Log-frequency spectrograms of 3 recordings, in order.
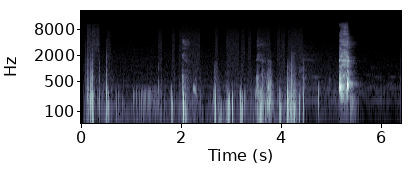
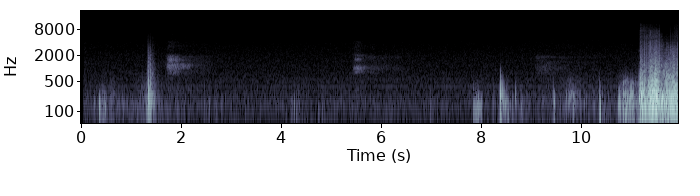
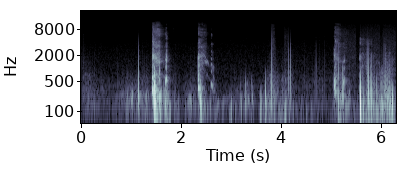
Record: three_cough_length: 6.4 s
three_cough_amplitude: 28772
three_cough_signal_mean_std_ratio: 0.18
exhalation_length: 11.9 s
exhalation_amplitude: 12041
exhalation_signal_mean_std_ratio: 0.24
cough_length: 6.3 s
cough_amplitude: 26095
cough_signal_mean_std_ratio: 0.25
survey_phase: beta (2021-08-13 to 2022-03-07)
age: 18-44
gender: Female
wearing_mask: 'No'
symptom_cough_any: true
symptom_headache: true
symptom_onset: 3 days
smoker_status: Never smoked
respiratory_condition_asthma: false
respiratory_condition_other: false
recruitment_source: Test and Trace
submission_delay: 2 days
covid_test_result: Positive
covid_test_method: RT-qPCR
covid_ct_value: 22.7
covid_ct_gene: N gene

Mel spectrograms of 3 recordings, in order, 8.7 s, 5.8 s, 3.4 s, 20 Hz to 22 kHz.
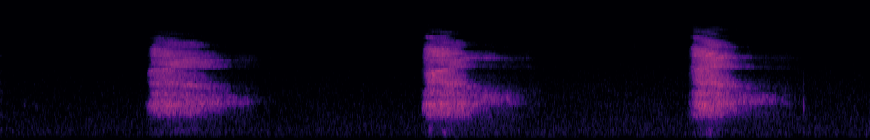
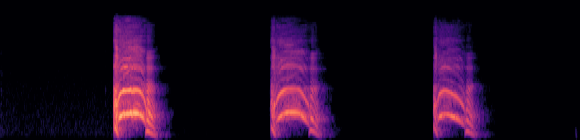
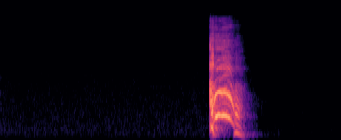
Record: exhalation_length: 8.7 s
exhalation_amplitude: 1450
exhalation_signal_mean_std_ratio: 0.39
three_cough_length: 5.8 s
three_cough_amplitude: 22621
three_cough_signal_mean_std_ratio: 0.31
cough_length: 3.4 s
cough_amplitude: 23452
cough_signal_mean_std_ratio: 0.23
survey_phase: beta (2021-08-13 to 2022-03-07)
age: 45-64
gender: Female
wearing_mask: 'No'
symptom_none: true
smoker_status: Never smoked
respiratory_condition_asthma: false
respiratory_condition_other: false
recruitment_source: REACT
submission_delay: 2 days
covid_test_result: Negative
covid_test_method: RT-qPCR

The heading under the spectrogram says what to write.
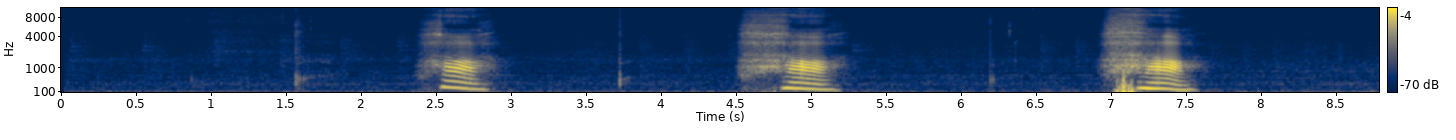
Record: exhalation_length: 8.8 s
exhalation_amplitude: 6874
exhalation_signal_mean_std_ratio: 0.32
survey_phase: beta (2021-08-13 to 2022-03-07)
age: 45-64
gender: Female
wearing_mask: 'No'
symptom_runny_or_blocked_nose: true
symptom_fever_high_temperature: true
symptom_other: true
symptom_onset: 3 days
smoker_status: Never smoked
respiratory_condition_asthma: false
respiratory_condition_other: false
recruitment_source: Test and Trace
submission_delay: 1 day
covid_test_result: Positive
covid_test_method: RT-qPCR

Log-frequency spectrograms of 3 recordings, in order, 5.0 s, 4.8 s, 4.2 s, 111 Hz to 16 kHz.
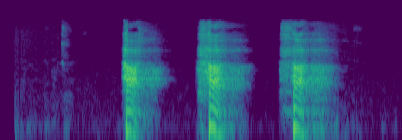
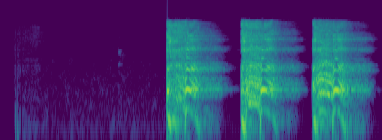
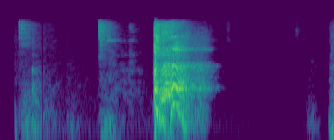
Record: exhalation_length: 5.0 s
exhalation_amplitude: 27886
exhalation_signal_mean_std_ratio: 0.34
three_cough_length: 4.8 s
three_cough_amplitude: 32768
three_cough_signal_mean_std_ratio: 0.47
cough_length: 4.2 s
cough_amplitude: 31731
cough_signal_mean_std_ratio: 0.29
survey_phase: beta (2021-08-13 to 2022-03-07)
age: 45-64
gender: Male
wearing_mask: 'No'
symptom_none: true
smoker_status: Ex-smoker
respiratory_condition_asthma: false
respiratory_condition_other: false
recruitment_source: Test and Trace
submission_delay: 2 days
covid_test_result: Positive
covid_test_method: RT-qPCR
covid_ct_value: 29.8
covid_ct_gene: N gene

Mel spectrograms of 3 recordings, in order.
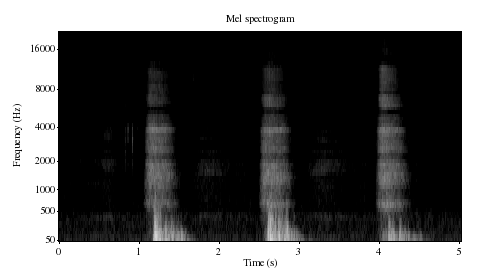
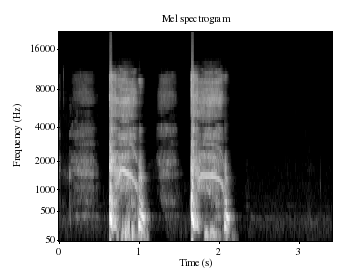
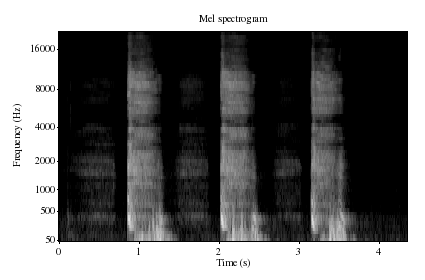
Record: exhalation_length: 5.0 s
exhalation_amplitude: 7232
exhalation_signal_mean_std_ratio: 0.3
cough_length: 3.4 s
cough_amplitude: 32768
cough_signal_mean_std_ratio: 0.34
three_cough_length: 4.4 s
three_cough_amplitude: 12009
three_cough_signal_mean_std_ratio: 0.4
survey_phase: alpha (2021-03-01 to 2021-08-12)
age: 18-44
gender: Female
wearing_mask: 'No'
symptom_none: true
smoker_status: Never smoked
respiratory_condition_asthma: false
respiratory_condition_other: false
recruitment_source: REACT
submission_delay: 0 days
covid_test_result: Negative
covid_test_method: RT-qPCR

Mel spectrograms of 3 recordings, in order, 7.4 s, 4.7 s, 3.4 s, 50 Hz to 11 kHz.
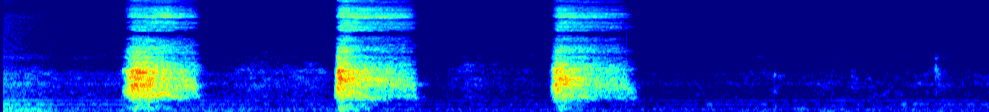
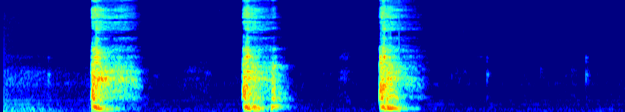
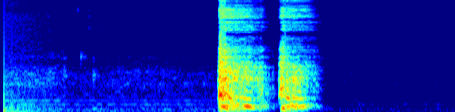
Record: exhalation_length: 7.4 s
exhalation_amplitude: 32768
exhalation_signal_mean_std_ratio: 0.3
three_cough_length: 4.7 s
three_cough_amplitude: 32766
three_cough_signal_mean_std_ratio: 0.27
cough_length: 3.4 s
cough_amplitude: 32768
cough_signal_mean_std_ratio: 0.3
survey_phase: beta (2021-08-13 to 2022-03-07)
age: 45-64
gender: Male
wearing_mask: 'No'
symptom_none: true
symptom_onset: 12 days
smoker_status: Never smoked
respiratory_condition_asthma: false
respiratory_condition_other: false
recruitment_source: REACT
submission_delay: 4 days
covid_test_result: Negative
covid_test_method: RT-qPCR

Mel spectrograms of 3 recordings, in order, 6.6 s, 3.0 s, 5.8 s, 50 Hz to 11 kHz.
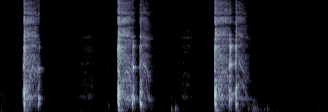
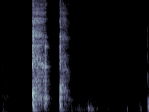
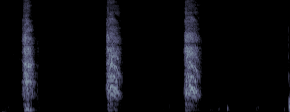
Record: three_cough_length: 6.6 s
three_cough_amplitude: 30584
three_cough_signal_mean_std_ratio: 0.3
cough_length: 3.0 s
cough_amplitude: 21656
cough_signal_mean_std_ratio: 0.28
exhalation_length: 5.8 s
exhalation_amplitude: 4589
exhalation_signal_mean_std_ratio: 0.3
survey_phase: beta (2021-08-13 to 2022-03-07)
age: 45-64
gender: Male
wearing_mask: 'No'
symptom_cough_any: true
symptom_sore_throat: true
smoker_status: Never smoked
respiratory_condition_asthma: false
respiratory_condition_other: false
recruitment_source: REACT
submission_delay: 1 day
covid_test_result: Negative
covid_test_method: RT-qPCR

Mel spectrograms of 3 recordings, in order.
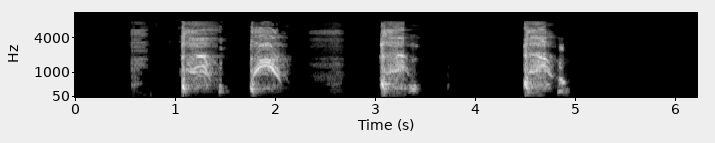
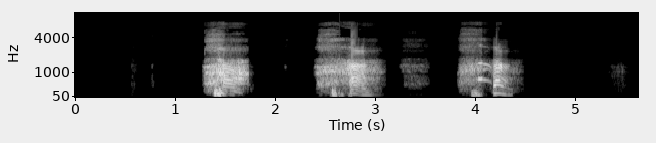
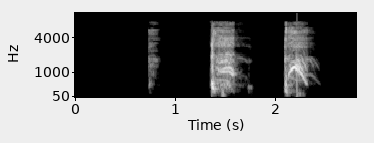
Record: three_cough_length: 6.2 s
three_cough_amplitude: 29794
three_cough_signal_mean_std_ratio: 0.36
exhalation_length: 5.6 s
exhalation_amplitude: 27664
exhalation_signal_mean_std_ratio: 0.37
cough_length: 2.8 s
cough_amplitude: 29106
cough_signal_mean_std_ratio: 0.33
survey_phase: beta (2021-08-13 to 2022-03-07)
age: 45-64
gender: Male
wearing_mask: 'No'
symptom_cough_any: true
symptom_new_continuous_cough: true
symptom_runny_or_blocked_nose: true
symptom_fatigue: true
symptom_fever_high_temperature: true
symptom_headache: true
symptom_change_to_sense_of_smell_or_taste: true
symptom_loss_of_taste: true
symptom_other: true
symptom_onset: 5 days
smoker_status: Ex-smoker
respiratory_condition_asthma: false
respiratory_condition_other: false
recruitment_source: Test and Trace
submission_delay: 2 days
covid_test_result: Positive
covid_test_method: RT-qPCR
covid_ct_value: 15.2
covid_ct_gene: ORF1ab gene
covid_ct_mean: 15.4
covid_viral_load: 8900000 copies/ml
covid_viral_load_category: High viral load (>1M copies/ml)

